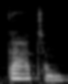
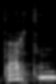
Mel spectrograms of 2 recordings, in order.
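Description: First: The r is pronounced like a vowel sound. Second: The r is pronounced as a clear consonant. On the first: The speaker calls it right. "A, E şeklinde okunur. ... Garten şeklinde dinliyoruz" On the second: The speaker calls it wrong. "Garten değil"

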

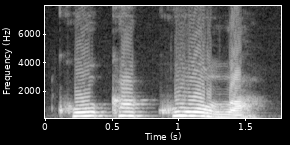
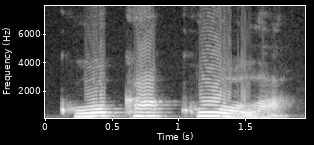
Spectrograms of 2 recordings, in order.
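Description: Both takes have the same delivery.

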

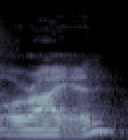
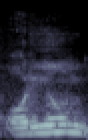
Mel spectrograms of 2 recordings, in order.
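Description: First: The name is said with English-style vowels and stress. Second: The name is said with even Japanese-style syllables. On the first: This is how many people outside Japan say it. "I know a lot of people pronounce it Orion" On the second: This is how people in Japan say it. "in Japan, we call it Orion Biru"

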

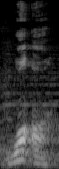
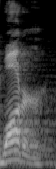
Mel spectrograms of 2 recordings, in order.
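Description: First: It is said in a British accent. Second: It is said in an American accent.

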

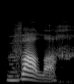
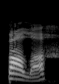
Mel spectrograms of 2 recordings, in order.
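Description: First: The word begins with a v sound. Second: The word begins with a b sound. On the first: "to V" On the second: "So you've gone from B"

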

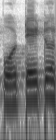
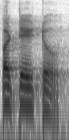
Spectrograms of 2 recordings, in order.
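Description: First: The first syllable has a full 'po' vowel. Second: The first syllable has a reduced 'puh' vowel. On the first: The speaker calls it wrong. "ये पोटेटो नहीं है" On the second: The speaker calls it right. "सही pronunciation है ना वो है पटेटो"

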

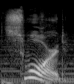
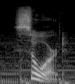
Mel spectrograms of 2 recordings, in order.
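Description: First: A 'w' sound is heard after the 's'. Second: No 'w' sound is heard after the 's'. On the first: The speaker calls it wrong. "Common mispronunciation" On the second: The speaker calls it right. "Correct pronunciation"

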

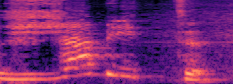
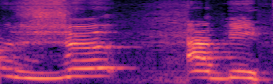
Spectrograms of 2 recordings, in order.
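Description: First: Je loses its vowel and joins habite. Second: Je keeps its vowel, said apart from habite. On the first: The speaker calls it right. "eu falo j'habite" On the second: The speaker calls it wrong. "eu já não falo je habite"

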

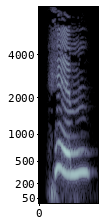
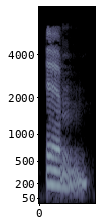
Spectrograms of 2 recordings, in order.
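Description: First: The word starts with an H sound. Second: The word starts with a vowel sound, no H. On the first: "Him becomes im" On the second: "Him becomes im"

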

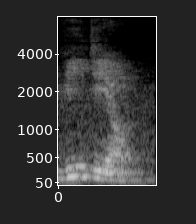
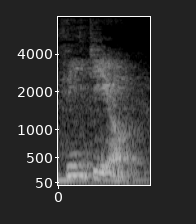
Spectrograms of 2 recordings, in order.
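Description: First: The word is pronounced with English sounds. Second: The word is pronounced with English sounds.

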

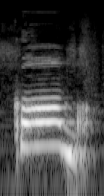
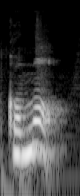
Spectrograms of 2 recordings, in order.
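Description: First: The stress is on the first syllable. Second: The stress is on the second syllable. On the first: The speaker calls it right. "el acento está en la primera O" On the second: The speaker calls it wrong. "and not como"

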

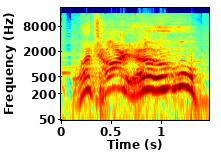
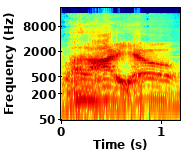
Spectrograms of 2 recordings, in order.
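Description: First: It is said in the speaker's normal voice. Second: It is said in a put-on Balrog voice.

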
